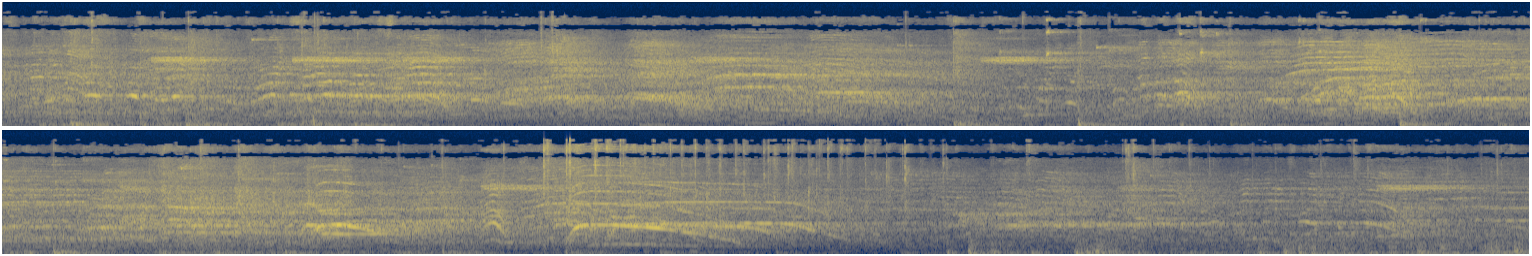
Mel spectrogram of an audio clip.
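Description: Volleyball rally in a large gym: short sneaker squeaks on the court floor and sharp ball hits, with players' and spectators' voices echoing through the hall.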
